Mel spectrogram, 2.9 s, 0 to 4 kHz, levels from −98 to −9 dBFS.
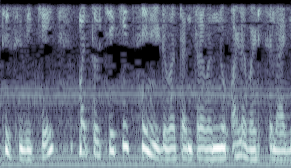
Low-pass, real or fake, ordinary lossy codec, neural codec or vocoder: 3.6 kHz; real; none; none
